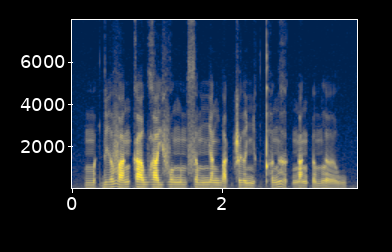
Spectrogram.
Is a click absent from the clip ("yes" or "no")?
yes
